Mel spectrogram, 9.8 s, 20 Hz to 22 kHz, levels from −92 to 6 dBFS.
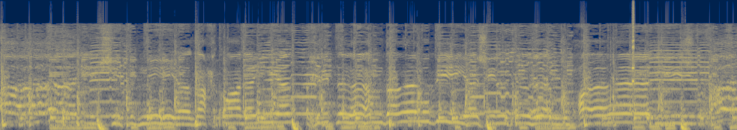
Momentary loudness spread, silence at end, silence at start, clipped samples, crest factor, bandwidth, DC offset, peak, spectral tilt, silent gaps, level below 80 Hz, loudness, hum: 3 LU; 0 s; 0 s; 0.6%; 10 dB; over 20 kHz; under 0.1%; 0 dBFS; -4 dB/octave; none; -26 dBFS; -10 LUFS; none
